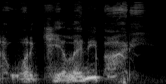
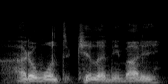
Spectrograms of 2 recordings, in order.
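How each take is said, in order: First: It is said in a lighter, mild voice. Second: It is said in a deep, heavy voice. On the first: The speaker sounds harmless and believable. "when you have the lighter voice" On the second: The speaker sounds unconvincing and deceptive. "when you have a deep voice"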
